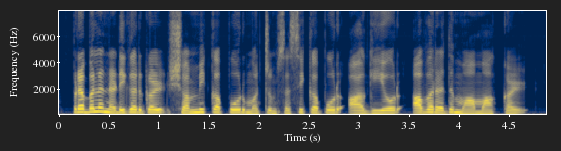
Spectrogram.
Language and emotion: Tamil, neutral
